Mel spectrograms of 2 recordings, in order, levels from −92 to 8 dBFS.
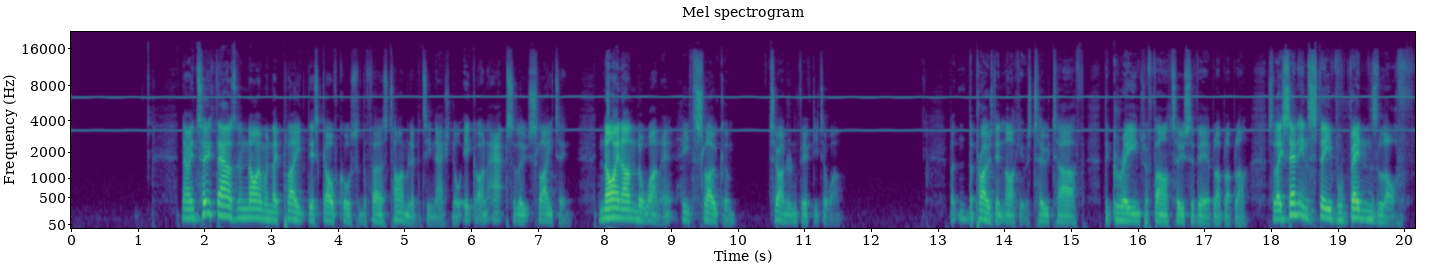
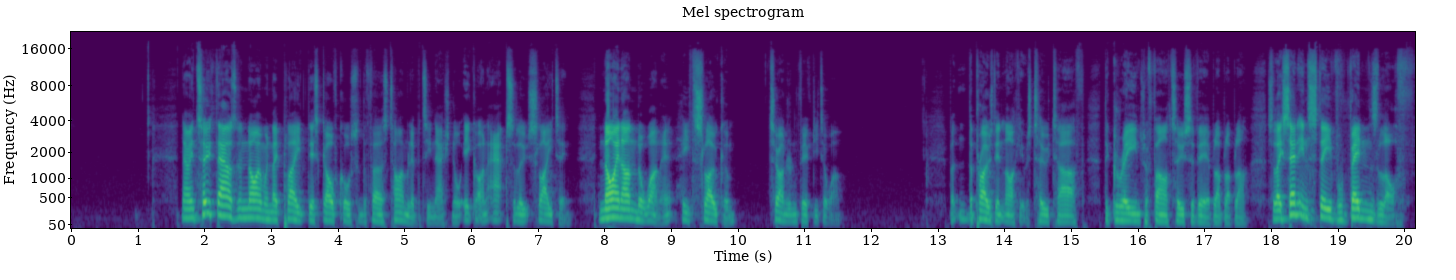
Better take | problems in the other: second | high-pitched whine; faint; throughout; 6.5 kHz, 20 dB below the speech

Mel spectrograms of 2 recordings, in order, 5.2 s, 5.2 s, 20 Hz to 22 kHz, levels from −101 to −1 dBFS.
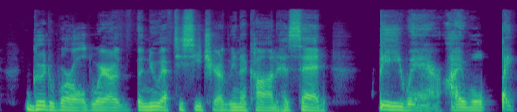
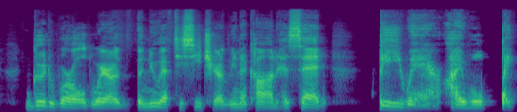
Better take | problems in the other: first | thin; very; fading below 350 Hz

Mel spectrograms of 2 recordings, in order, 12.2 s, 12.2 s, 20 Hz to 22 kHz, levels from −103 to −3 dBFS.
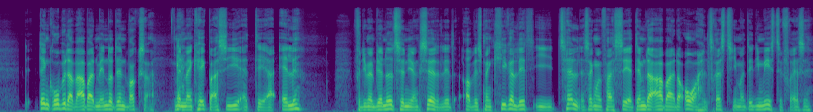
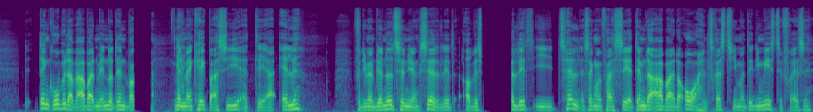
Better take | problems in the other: first | audio cutting out; at 2 s and at 7.5 s

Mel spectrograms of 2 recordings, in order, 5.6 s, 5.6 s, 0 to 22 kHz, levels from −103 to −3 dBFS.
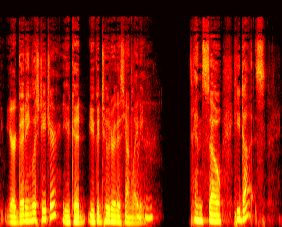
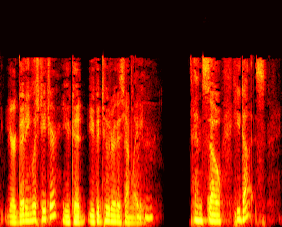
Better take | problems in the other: first | garbled, watery; badly; nothing above 7.5 kHz

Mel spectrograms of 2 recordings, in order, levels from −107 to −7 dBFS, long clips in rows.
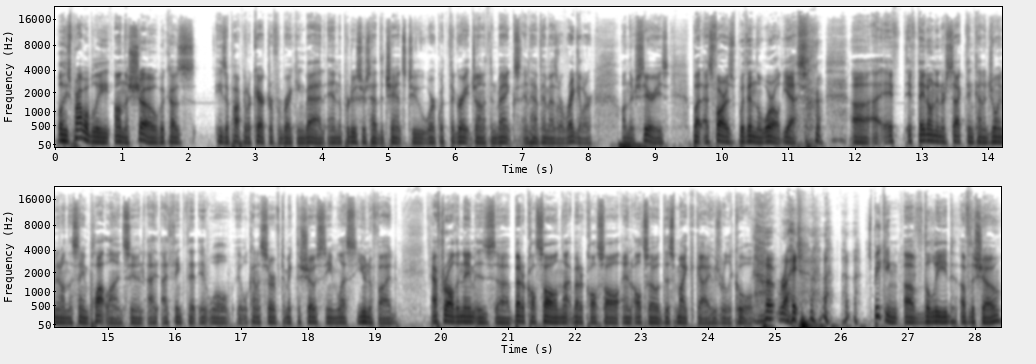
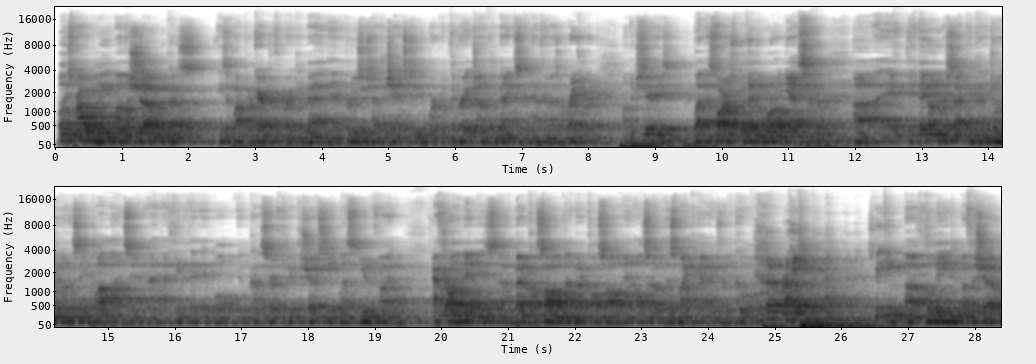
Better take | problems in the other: first | room echo; strong; dies away in 2.3 s // off-mic speech; far

